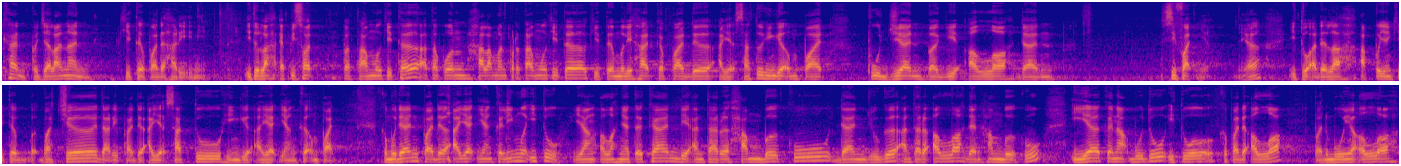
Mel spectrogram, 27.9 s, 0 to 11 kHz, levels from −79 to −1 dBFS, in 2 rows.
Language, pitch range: Malayalam, 105-125 Hz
